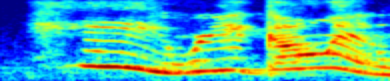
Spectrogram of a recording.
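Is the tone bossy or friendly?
friendly. It sounds warm and friendly.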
